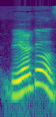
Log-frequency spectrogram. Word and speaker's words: Virgo: Next up, we have Commissioner Virgo, am I pronouncing that name right? Sometimes I always ask. it's Virgo, actually, like the Virgo. Zodiac.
